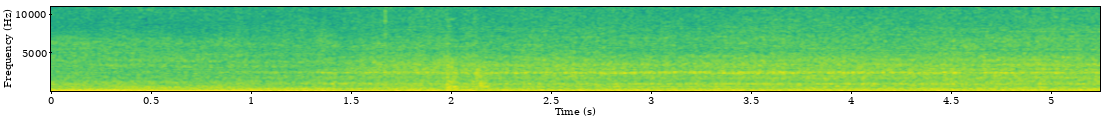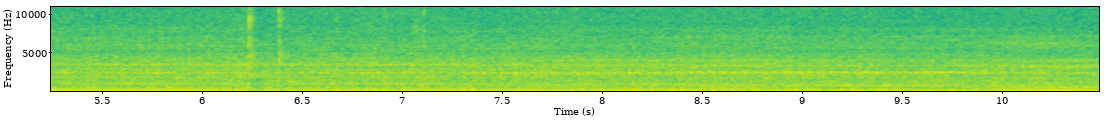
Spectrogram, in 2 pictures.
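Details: Porsche 911 started after reassembly and alternator wiring, charging at about 14 volts: even, settled idle with a steady low drone and light uniform mechanical chatter; reportedly running a little rich. Normal idle.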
